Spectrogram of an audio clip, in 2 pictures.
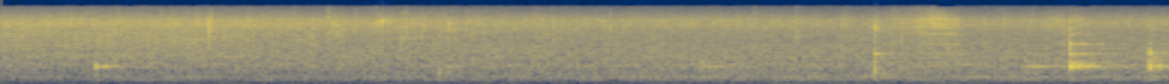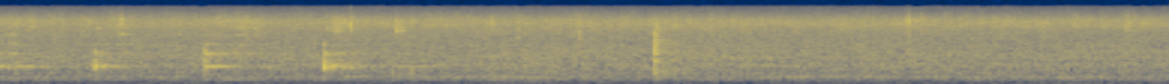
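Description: Goat blood and onions sizzling steadily in a nonstick frying pan. From about three to six seconds in there is a run of short clicks and taps as pieces of pressure-cooked goat intestine are tipped into the pan.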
